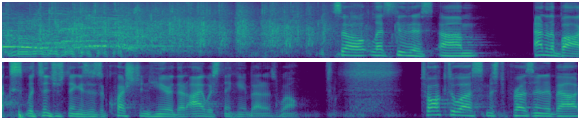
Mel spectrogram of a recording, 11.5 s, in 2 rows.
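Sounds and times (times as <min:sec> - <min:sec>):
voices cheering and calling out: 0:00.0 - 0:02.0
crowd clapping: 0:00.0 - 0:04.1
speech: 0:03.4 - 0:09.4, 0:10.0 - 0:11.5.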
